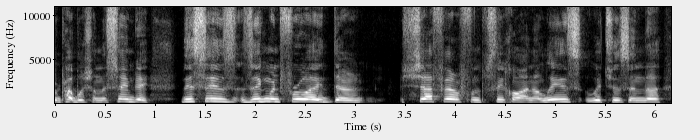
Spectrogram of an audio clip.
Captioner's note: hebrew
